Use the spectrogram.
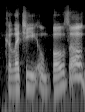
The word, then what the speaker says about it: Kelechi Ubozoh: So next up we have Kelechi Ubozoh. Did I say it right?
